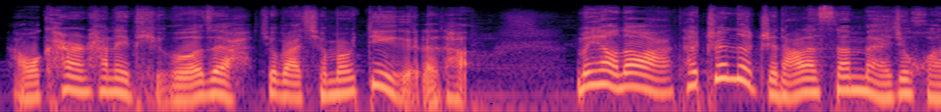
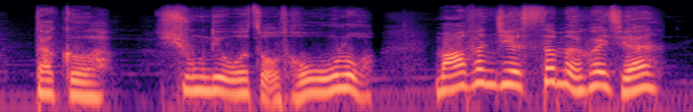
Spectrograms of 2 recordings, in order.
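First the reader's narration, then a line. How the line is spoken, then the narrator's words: Menacing robber. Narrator (Chinese): 一个人拿了一把匕首抵在我的腰上，对我说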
